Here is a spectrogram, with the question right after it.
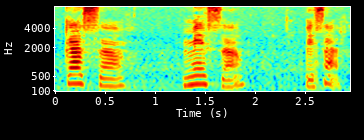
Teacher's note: la lengua se acerca a los alveolos dejando una pequeña abertura por donde escapa el aire las cuerdas vocales no vibran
